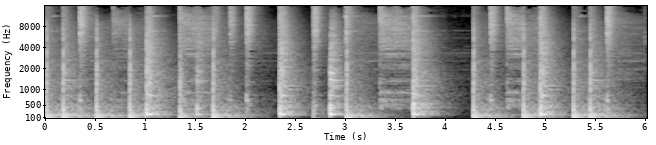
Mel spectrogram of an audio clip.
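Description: Sampled drum-kit loop played back from Maschine and triggered by a MIDI clip, a steady beat of sharp hits. The beat cuts out briefly twice, a little over two seconds in and again just after four seconds.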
